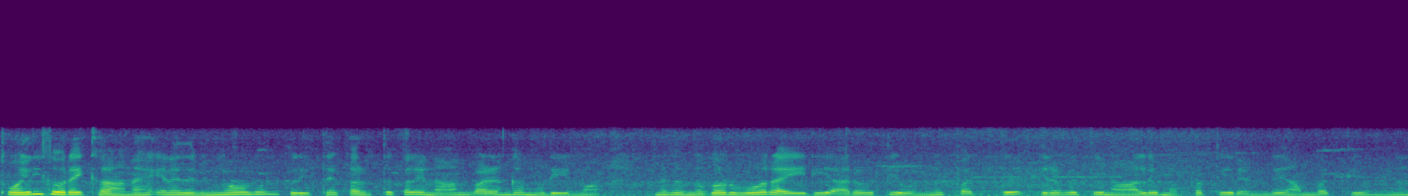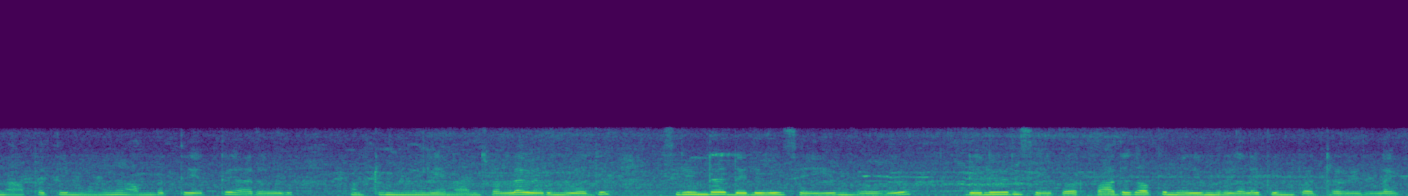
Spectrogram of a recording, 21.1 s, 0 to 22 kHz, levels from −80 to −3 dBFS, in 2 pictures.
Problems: constant background noise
